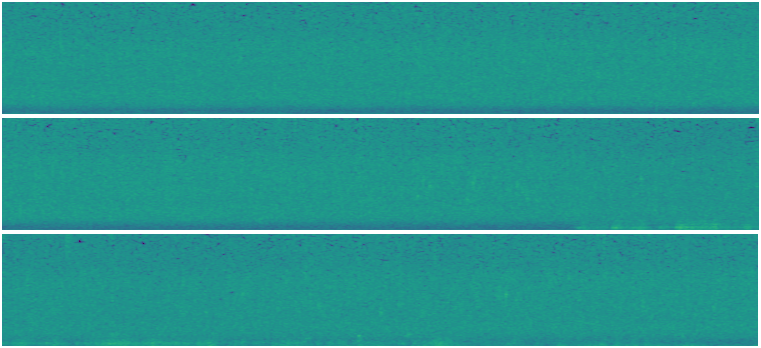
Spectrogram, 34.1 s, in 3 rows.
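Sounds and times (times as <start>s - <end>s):
light rain dripping after a thunderstorm: 0.0s - 34.0s
distant thunder rumbles: 20.0s - 33.2s.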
